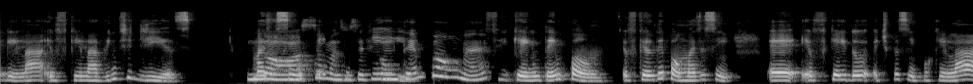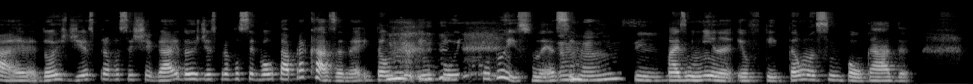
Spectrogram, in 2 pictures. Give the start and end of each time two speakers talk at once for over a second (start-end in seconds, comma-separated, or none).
2.5-4.2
